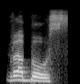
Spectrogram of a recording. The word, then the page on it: verbose: Indian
